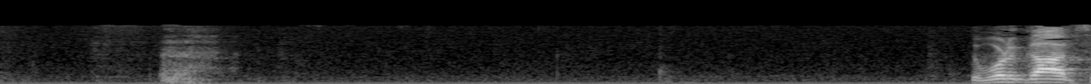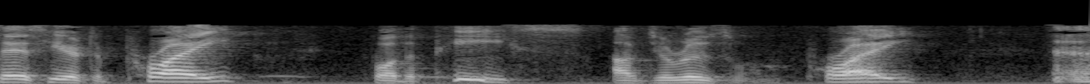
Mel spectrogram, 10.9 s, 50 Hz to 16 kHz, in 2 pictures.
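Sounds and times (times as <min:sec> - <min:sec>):
low steady hum: 0:00.0 - 0:10.9
short rough throat-clearing cough: 0:00.8 - 0:01.2, 0:10.7 - 0:10.9
speech: 0:04.9 - 0:06.7, 0:07.3 - 0:10.1, 0:10.7 - 0:10.9.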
